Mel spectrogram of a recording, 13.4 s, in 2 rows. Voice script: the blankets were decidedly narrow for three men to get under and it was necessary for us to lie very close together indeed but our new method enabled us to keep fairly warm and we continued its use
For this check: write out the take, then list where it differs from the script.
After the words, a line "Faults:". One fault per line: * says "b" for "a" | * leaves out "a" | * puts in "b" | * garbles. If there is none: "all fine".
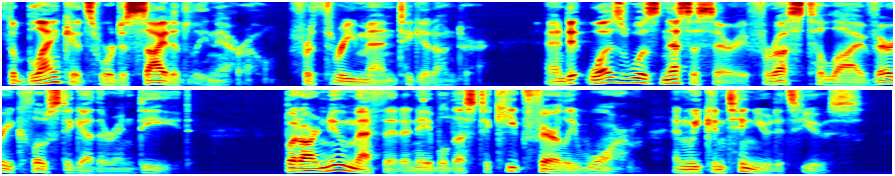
the blankets were decidedly narrow for three men to get under and it was was necessary for us to lie very close together indeed but our new method enabled us to keep fairly warm and we continued its use
Faults:
* puts in "was"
